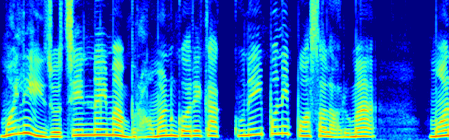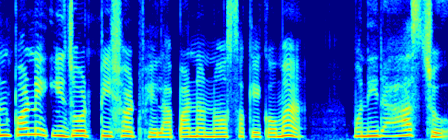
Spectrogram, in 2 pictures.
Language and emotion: Nepali, sad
